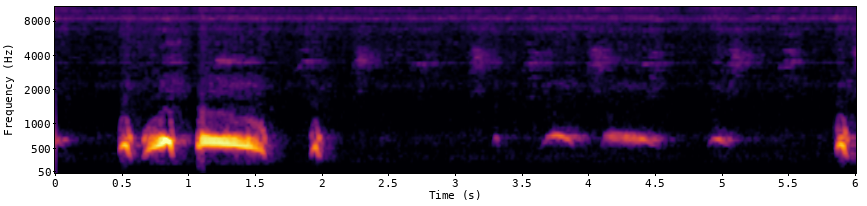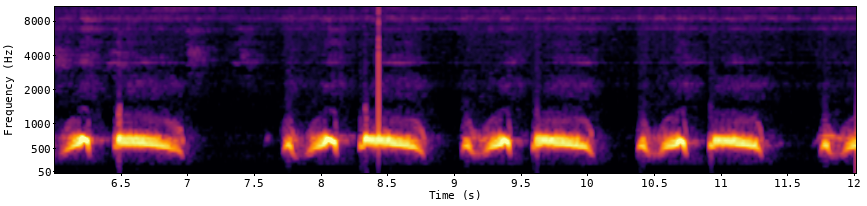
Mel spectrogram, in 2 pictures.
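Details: Spotted dove cooing. One phrase is followed by a pause filled with a few soft low coos. Then come about five loud three-part phrases: short note, rising swell, long even coo. A brief click is heard midway.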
